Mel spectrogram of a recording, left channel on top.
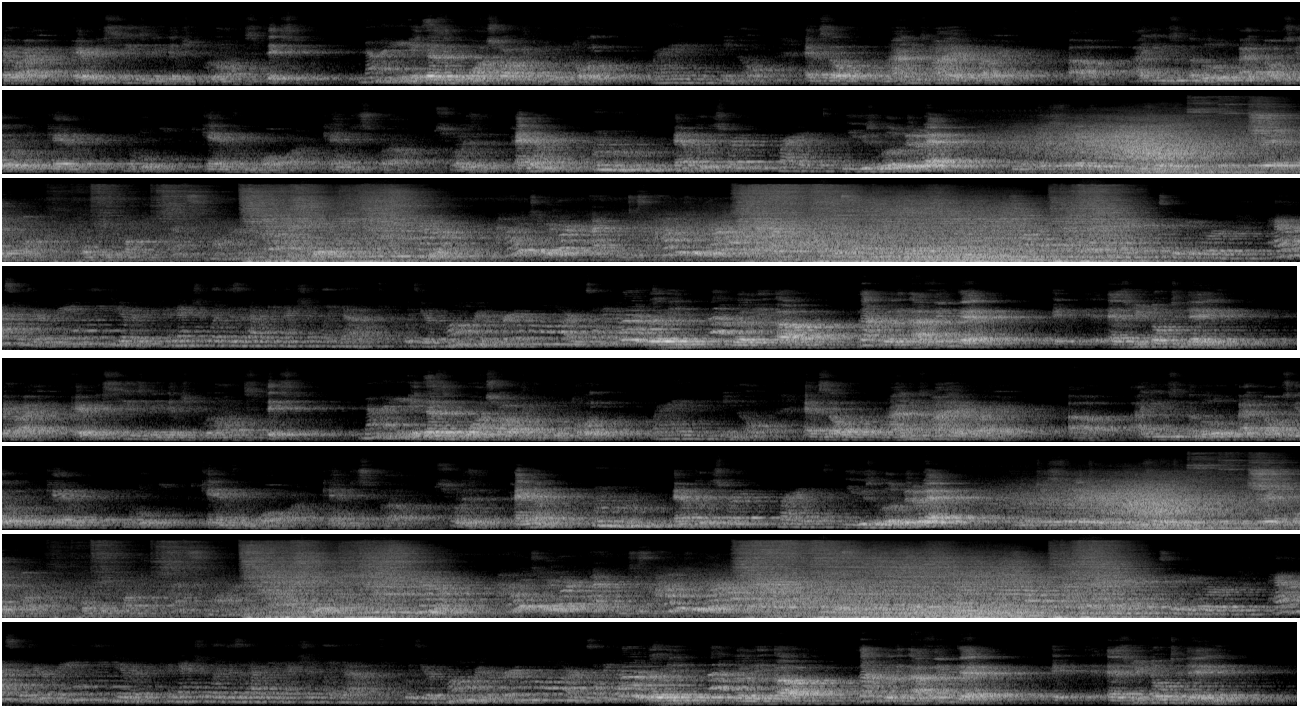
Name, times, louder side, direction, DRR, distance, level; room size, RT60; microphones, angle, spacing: voice 1, 0.0-3.1 4.1-6.0 7.2-10.1 10.7-10.9 11.3-13.8 14.2-14.5 15.0-17.0 17.5-17.8 18.1-18.4 19.7-20.4 21.4-22.4 23.0-26.3 26.7-27.3 29.0-29.3 29.6-29.8 30.2-30.4 31.3-31.5 45.1-47.1 47.5-48.7 49.4-51.1, equal, 45° right, -10 dB, 1.0 m, -27 dB
voice 2, 3.6-4.2 6.5-7.1 17.3-17.7 18.9-19.5 20.7-21.1 27.6-30.5 30.9-42.6 43.0-45.8, right 1 dB, 30° left, -9 dB, 0.7 m, -30 dB
sound 1, 22.4-35.7, left 1 dB, 80° left, 0.5 m, -32 dB
sound 2, 24.5-24.6 24.8-26.0 26.4-30.4 33.2-37.4, equal, ahead, 1.0 m, -27 dB
3.8 x 2.1 x 2.5 m, 2.5 s
head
